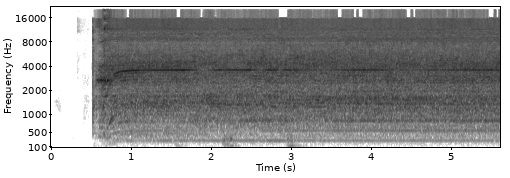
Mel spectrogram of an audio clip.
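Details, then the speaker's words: Milwaukee M18 brushless saw after repair: motor spins up quickly to a steady high whine and holds evenly with no grinding or cutting out; the saw runs healthy and the repair succeeded. "yeah we've got a fix guys we've got a fix so that's one down"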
